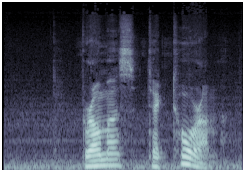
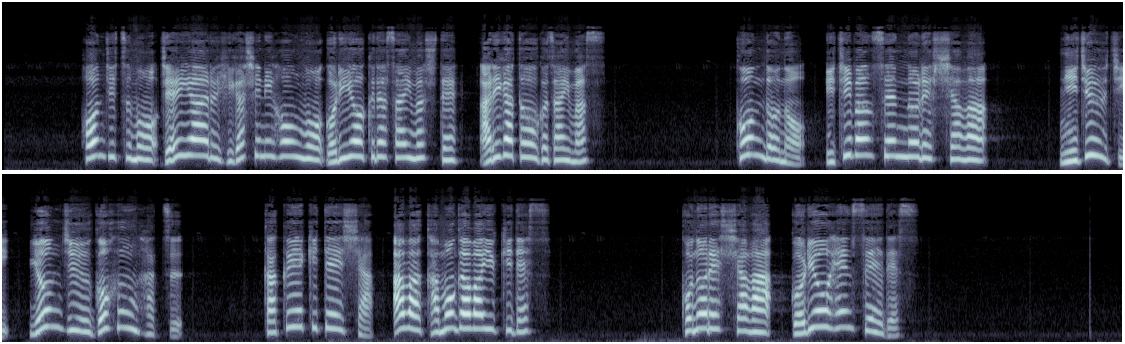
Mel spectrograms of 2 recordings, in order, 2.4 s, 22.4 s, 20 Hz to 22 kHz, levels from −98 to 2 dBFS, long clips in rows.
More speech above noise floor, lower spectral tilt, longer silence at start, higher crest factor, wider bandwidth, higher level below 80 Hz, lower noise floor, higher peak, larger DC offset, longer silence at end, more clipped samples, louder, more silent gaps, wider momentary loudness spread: second, 19 dB vs 59 dB; first, -6.5 dB/octave vs -2.5 dB/octave; second, 0 s vs 0.85 s; about the same, 20 dB vs 20 dB; first, 15 kHz vs 12 kHz; first, -42 dBFS vs -72 dBFS; second, -37 dBFS vs -77 dBFS; about the same, 0 dBFS vs 0 dBFS; neither; second, 0 s vs 2.1 s; neither; about the same, -19 LUFS vs -19 LUFS; neither; first, 23 LU vs 12 LU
